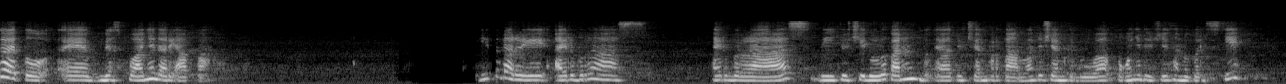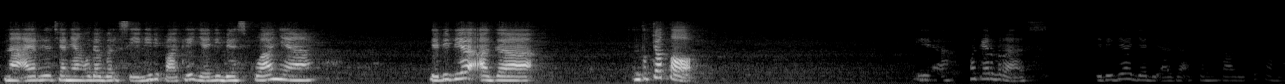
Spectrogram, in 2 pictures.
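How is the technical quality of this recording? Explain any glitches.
The recording has one clear glitch: truncation distortion on the closing fade. The speech itself comes through G.722 wideband telephone coding at what sounds like 48 kbit/s, with nothing above 7.7 kHz on a spectrogram.

Truncation distortion on a fade, from 20.77 s to the end at 25.72 s: the fade-out begins around 21 s, but the level stage reduces resolution without dither, in a way that fits about 11 bits. As the signal approaches the smallest step, the waveform collapses into coarse square stairs. From 23.21 s onward it turns gritty. A spectrogram shows broadband speckle instead of a clean taper.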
